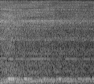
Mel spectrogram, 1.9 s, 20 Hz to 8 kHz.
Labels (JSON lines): {"label": "anthrophony, boat engine", "recorder": "SoundTrap 500"}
